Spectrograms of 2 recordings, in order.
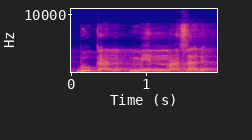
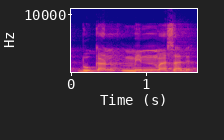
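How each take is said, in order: No difference in how they are said.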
